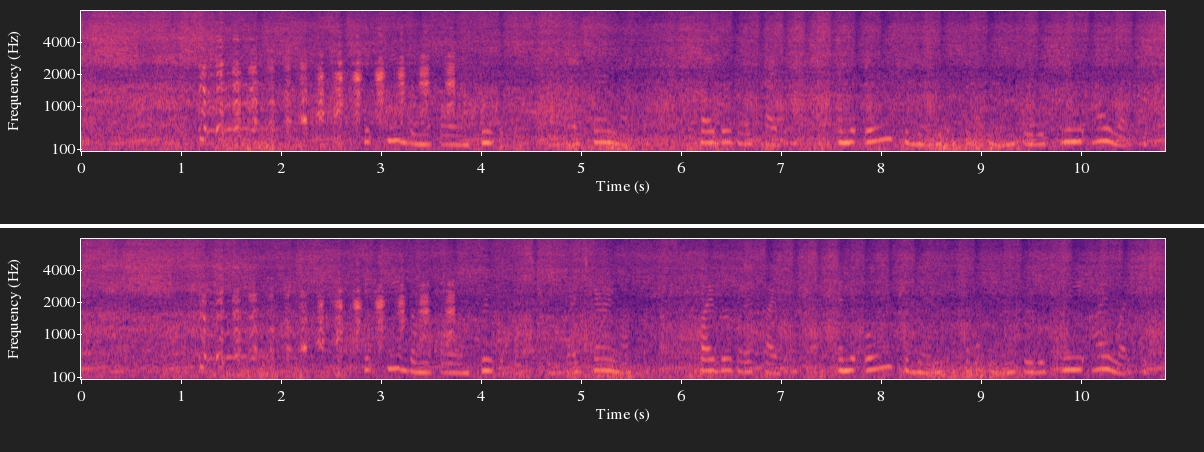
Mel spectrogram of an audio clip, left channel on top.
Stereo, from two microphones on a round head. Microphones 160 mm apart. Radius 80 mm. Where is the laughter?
15° left (ahead or behind); by 3.8 s 5° left (ahead or behind).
